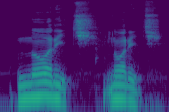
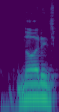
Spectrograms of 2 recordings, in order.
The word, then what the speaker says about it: Norwich: Norwich. Okay. Kind of rhymes with porridge. Yeah. Norwich porridge. Google Norwich pronunciation, you can hear it.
